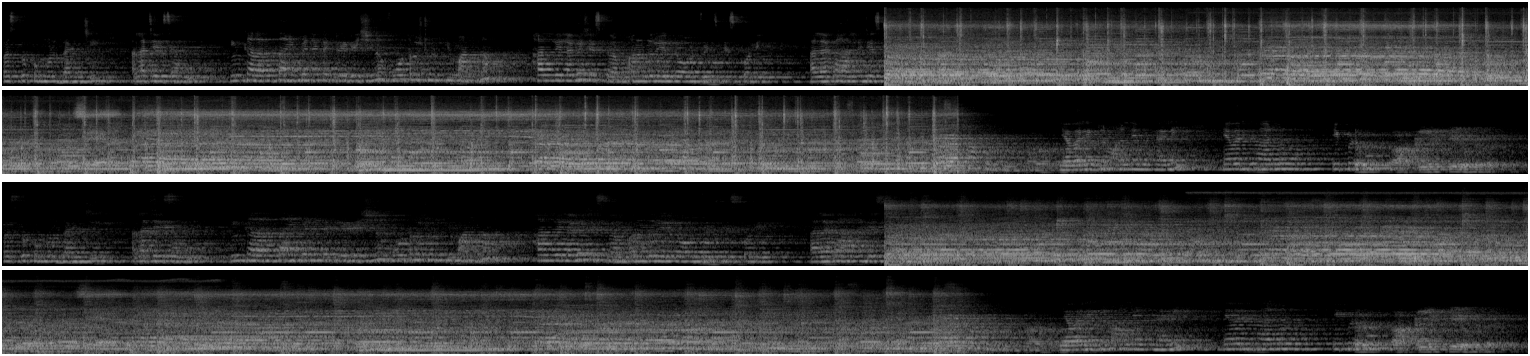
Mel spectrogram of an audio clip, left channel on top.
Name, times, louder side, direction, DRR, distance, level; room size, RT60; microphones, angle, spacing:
voice 1, 0.0-2.0 2.3-5.0 5.3-7.7 8.1-9.4 9.8-12.5 13.0-14.2 17.1-25.4 25.8-28.3 28.6-29.0, left 1 dB, 50° left, 0 dB, 0.7 m, -39 dB
sound 1, 8.8-24.8, left 4 dB, 75° left, 0.4 m, -29 dB
sound 2, 11.8-17.5, right 3 dB, 85° right, 0.8 m, -50 dB
voice 2, 13.8-17.3 19.0-19.2 21.0-21.4 23.7-24.1 25.4-25.9 27.7-27.9 28.8-30.1, equal, 10° right, -8 dB, 0.6 m, -38 dB
7.7 x 5.2 x 3.1 m, 2.6 s
head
